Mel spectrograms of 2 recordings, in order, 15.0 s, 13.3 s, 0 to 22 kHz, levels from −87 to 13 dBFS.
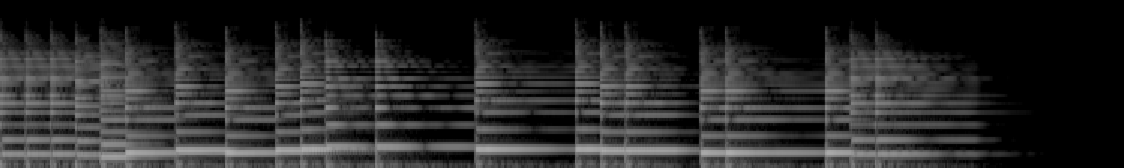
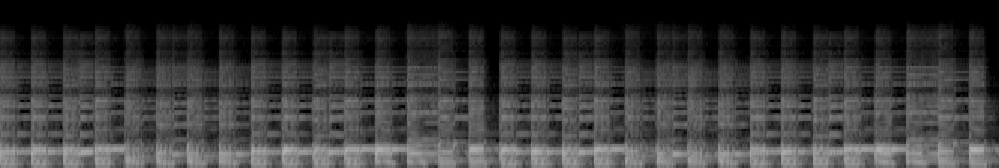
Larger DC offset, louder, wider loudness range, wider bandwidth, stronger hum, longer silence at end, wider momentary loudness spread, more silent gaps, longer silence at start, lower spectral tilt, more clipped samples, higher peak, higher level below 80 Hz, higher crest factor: neither; about the same, -28 LUFS vs -28 LUFS; first, 6 LU vs 2 LU; about the same, 12.5 kHz vs 12 kHz; neither; first, 1.95 s vs 0 s; first, 14 LU vs 5 LU; neither; about the same, 0 s vs 0 s; second, -4 dB/octave vs -7 dB/octave; neither; second, -14 dBFS vs -10 dBFS; about the same, -58 dBFS vs -56 dBFS; about the same, 14 dB vs 16 dB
